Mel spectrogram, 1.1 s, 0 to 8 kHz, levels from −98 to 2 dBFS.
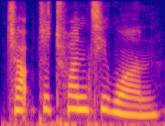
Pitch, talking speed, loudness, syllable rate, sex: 230 Hz, 165 wpm, -17 LUFS, 5.9 syllables/s, female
